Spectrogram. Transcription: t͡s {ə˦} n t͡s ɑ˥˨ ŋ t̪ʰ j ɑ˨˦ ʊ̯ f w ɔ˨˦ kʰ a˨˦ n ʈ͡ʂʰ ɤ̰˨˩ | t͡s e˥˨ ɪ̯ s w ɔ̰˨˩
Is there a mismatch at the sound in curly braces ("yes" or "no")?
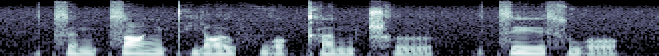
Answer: yes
